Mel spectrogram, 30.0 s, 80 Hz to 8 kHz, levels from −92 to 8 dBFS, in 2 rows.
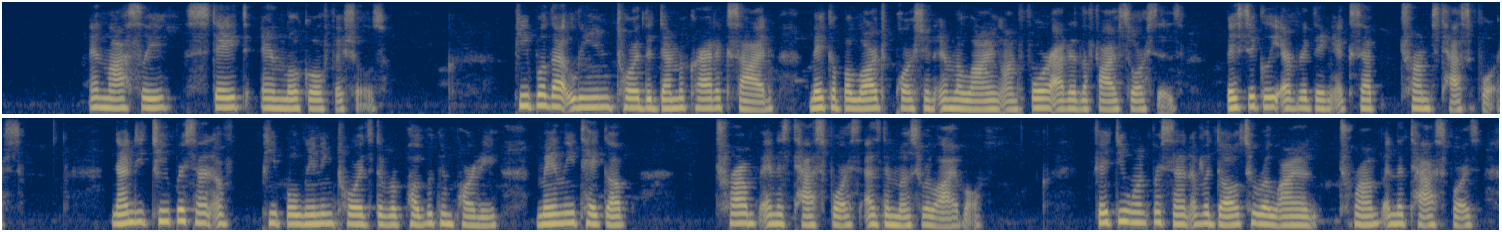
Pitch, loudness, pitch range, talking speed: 190 Hz, -23 LUFS, 180-205 Hz, 130 wpm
